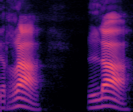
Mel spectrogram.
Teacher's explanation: जैसे कि आप देखते हैं रखे र बोलेंगे तो यहां पर जीभ आपके नाचते हुए जाकर के आगे के मसूड़े पर ऊपर वाले पर टच करेगी।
